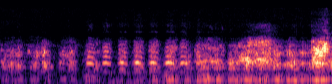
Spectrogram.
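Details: African and Toulouse domestic geese meeting in a backyard. Nasal honks come in a quick rhythmic series, about ninety-seven a minute, then blur into a louder, harsher clamor near the end.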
